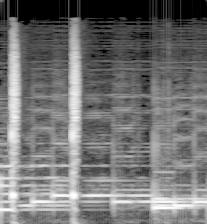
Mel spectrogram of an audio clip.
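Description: Background electronic music: a stepping synth melody with sharp percussion hits.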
